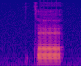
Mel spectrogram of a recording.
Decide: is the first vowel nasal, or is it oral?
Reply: nasal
